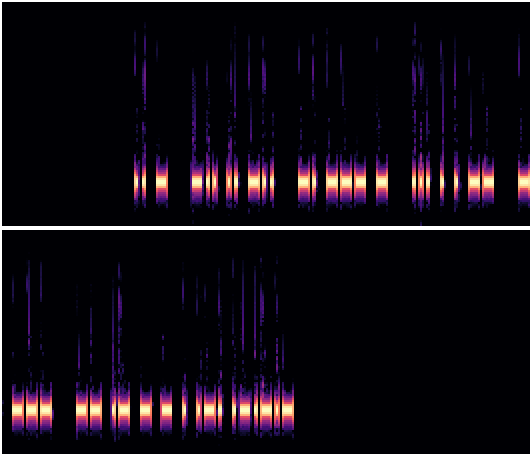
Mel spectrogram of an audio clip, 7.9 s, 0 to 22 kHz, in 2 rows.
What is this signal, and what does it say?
Morse code, heard as a keyed tone, about 46 wpm, 700 Hz. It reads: IT DID NOT SEEM TO MATTER.
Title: Sentences from Top 1000 Words - Review Part 1 - 45wpm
